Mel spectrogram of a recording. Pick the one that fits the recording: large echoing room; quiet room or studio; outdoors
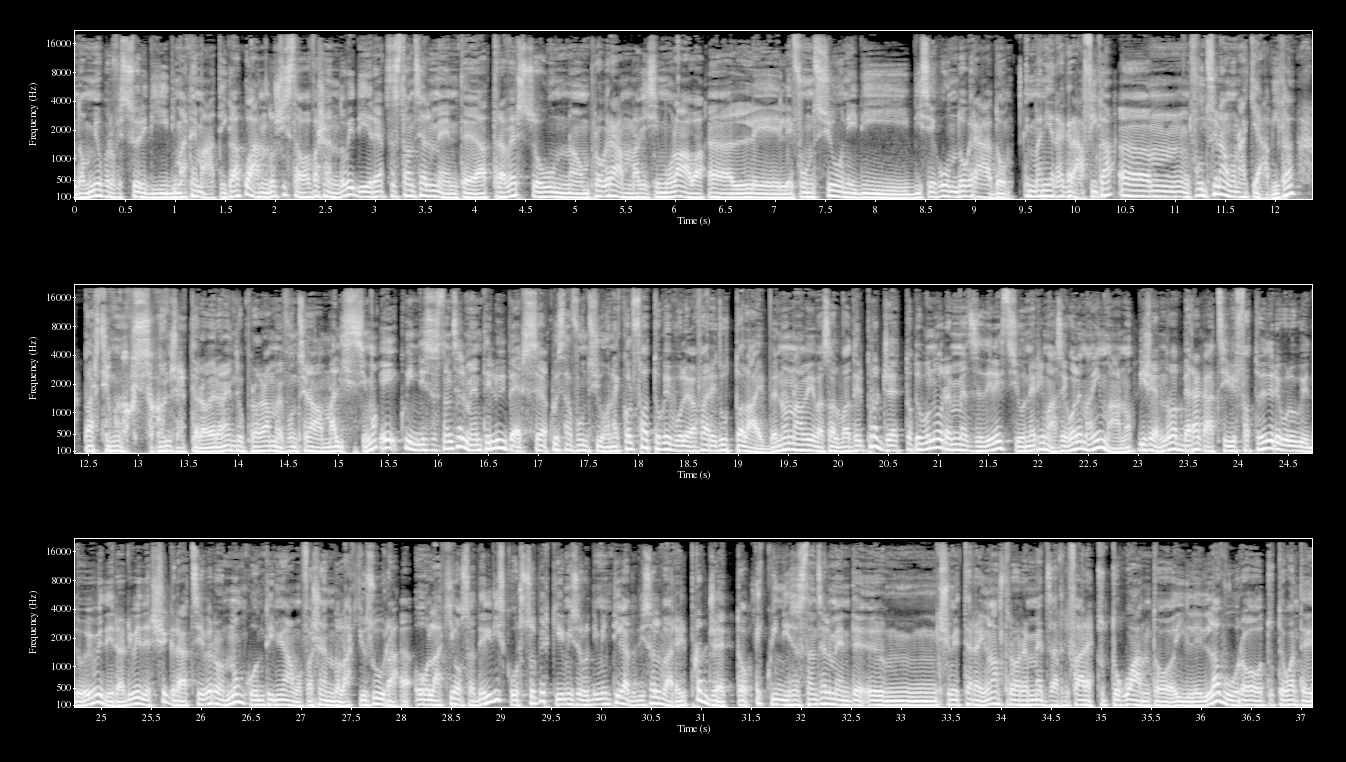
quiet room or studio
